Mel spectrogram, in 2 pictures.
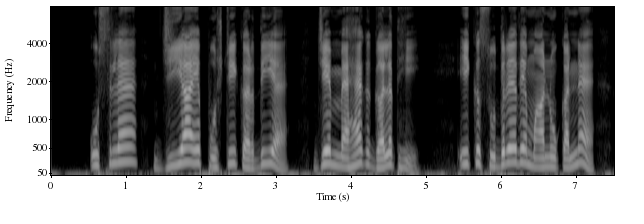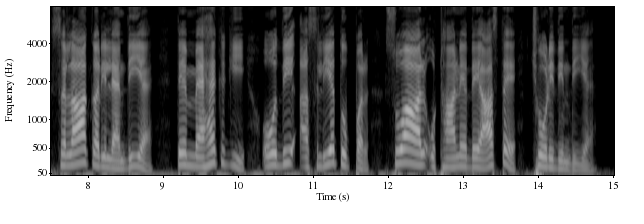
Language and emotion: Dogri, neutral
